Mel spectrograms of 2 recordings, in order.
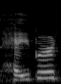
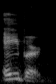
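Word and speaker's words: Hebert: So I called it Hbert. They said no, that's Hbert.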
